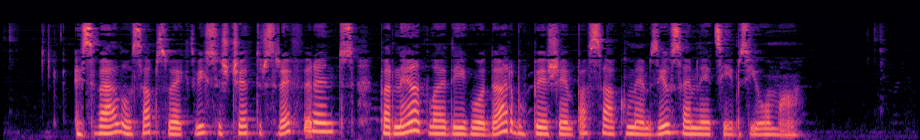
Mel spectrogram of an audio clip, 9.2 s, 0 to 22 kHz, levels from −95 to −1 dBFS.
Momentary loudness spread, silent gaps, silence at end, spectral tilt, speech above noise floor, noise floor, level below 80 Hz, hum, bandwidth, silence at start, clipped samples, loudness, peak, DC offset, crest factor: 7 LU; none; 1.2 s; -4 dB/octave; 49 dB; -73 dBFS; -60 dBFS; none; 11.5 kHz; 0.75 s; under 0.1%; -24 LUFS; -8 dBFS; under 0.1%; 18 dB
